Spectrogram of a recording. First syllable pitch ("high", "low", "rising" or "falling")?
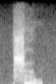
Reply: low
